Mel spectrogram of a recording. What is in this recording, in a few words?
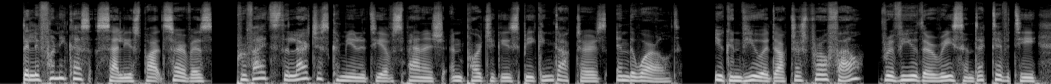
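F acc eng, female, accent English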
